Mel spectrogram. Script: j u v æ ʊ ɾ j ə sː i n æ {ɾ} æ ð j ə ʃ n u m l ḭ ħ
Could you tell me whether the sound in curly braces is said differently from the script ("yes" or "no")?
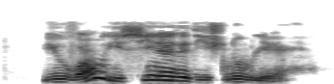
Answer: no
